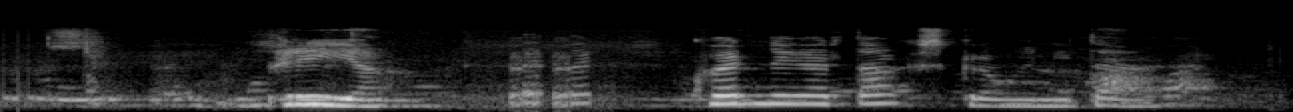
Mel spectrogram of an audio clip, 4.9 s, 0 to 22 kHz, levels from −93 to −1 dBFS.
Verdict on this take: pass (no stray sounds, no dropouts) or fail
fail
